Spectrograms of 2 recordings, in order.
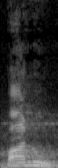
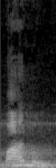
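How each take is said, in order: The two takes are said the same way.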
